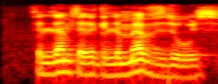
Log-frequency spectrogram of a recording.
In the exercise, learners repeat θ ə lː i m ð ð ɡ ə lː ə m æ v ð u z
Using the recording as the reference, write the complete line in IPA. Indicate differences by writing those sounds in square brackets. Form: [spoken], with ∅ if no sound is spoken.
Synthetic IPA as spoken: θ ə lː [æ] m [θ] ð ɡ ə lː ə m æ v ð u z

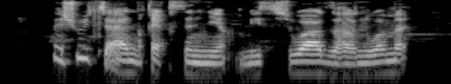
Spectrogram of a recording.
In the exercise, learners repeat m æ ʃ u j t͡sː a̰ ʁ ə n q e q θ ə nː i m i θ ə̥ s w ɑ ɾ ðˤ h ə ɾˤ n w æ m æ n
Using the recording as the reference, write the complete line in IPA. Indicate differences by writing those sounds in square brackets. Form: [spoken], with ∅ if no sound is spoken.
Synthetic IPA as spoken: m æ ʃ u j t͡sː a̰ [ʕ] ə n q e q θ ə nː i m i θ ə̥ s w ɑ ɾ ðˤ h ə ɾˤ n w æ m æ n

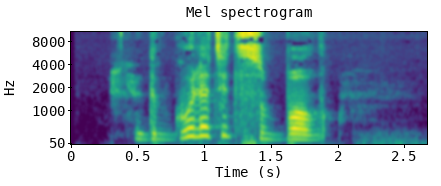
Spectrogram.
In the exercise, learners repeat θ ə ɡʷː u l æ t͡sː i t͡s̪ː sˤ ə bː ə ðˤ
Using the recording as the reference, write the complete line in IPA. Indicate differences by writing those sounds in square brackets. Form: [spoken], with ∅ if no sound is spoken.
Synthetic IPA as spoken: [ð] ə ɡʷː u l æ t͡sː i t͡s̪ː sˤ ə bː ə ðˤ

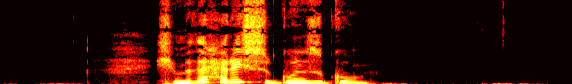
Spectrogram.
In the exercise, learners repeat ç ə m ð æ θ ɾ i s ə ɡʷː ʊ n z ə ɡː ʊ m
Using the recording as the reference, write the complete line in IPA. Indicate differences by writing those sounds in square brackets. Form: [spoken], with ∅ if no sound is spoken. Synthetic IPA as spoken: ç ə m ð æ [ħ] ɾ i s ə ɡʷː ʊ n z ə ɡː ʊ m

